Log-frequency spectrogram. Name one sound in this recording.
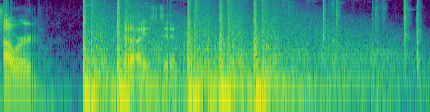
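A rifle fires several loud, booming shots that echo away.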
